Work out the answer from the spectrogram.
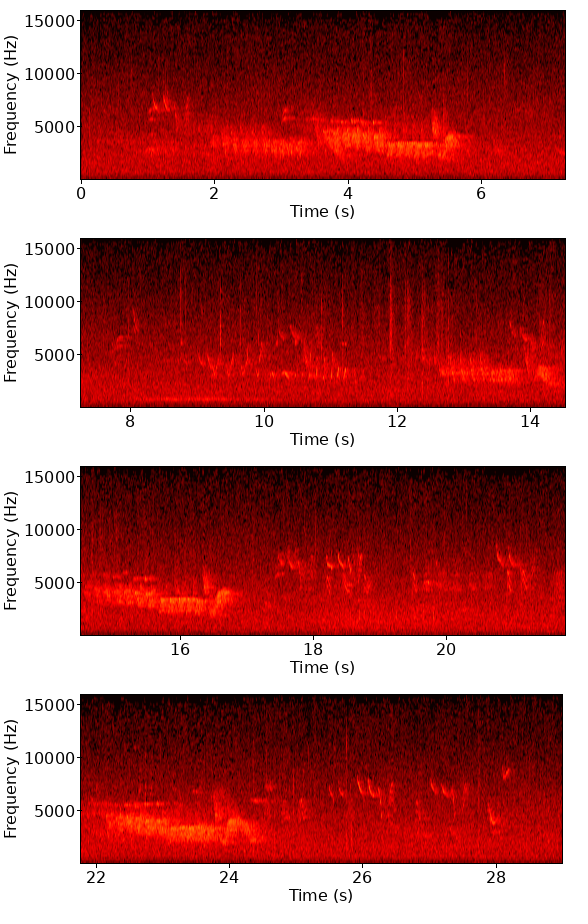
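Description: A small bird singing in repeated short phrases, three louder stretches of song spread through, over a faint steady hiss.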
